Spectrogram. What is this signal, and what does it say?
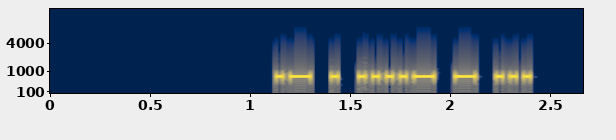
Morse code, heard as a keyed tone, about 34 wpm, 700 Hz. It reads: AE4TS
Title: USA Call Signs - 3x Character Spacing - 35wpm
